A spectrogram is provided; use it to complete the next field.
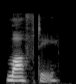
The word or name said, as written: lofty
